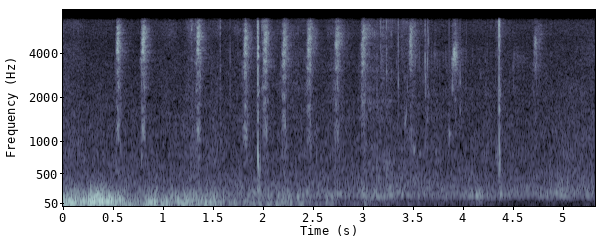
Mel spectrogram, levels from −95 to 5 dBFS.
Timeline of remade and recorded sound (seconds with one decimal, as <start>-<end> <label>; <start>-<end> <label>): 0.0-1.8 recorded; 1.8-3.2 remade; 3.2-5.3 recorded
